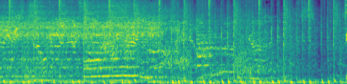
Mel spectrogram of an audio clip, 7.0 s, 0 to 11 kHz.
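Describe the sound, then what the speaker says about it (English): A GMC Hummer EV accelerates hard, a steady loud rushing drone with a rising electric whine and tire noise, continuous throughout. "the thrill of accelerating 0 to 60 in approximately 3 seconds"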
